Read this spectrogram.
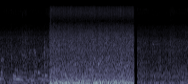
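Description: Water trickles and splashes over rocks.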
